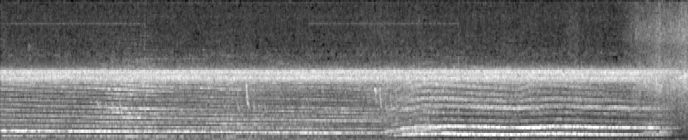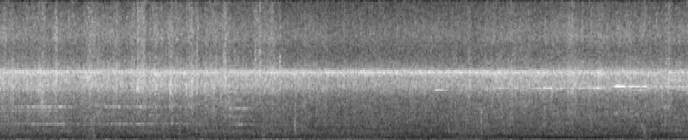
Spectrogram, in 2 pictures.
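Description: Diesel locomotive air horn sounding one long note that slowly sags in pitch, jumps back up about six seconds in, wavers, and cuts off about ten seconds in. A low steady rumble runs on underneath and after it.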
